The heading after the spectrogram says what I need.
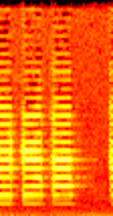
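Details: Automedx battery-powered miniature ventilator for low-resource pandemic settings, switched on during demonstration: repeated high electronic beeps, four tones in about a second; normal power-on start-up tone.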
